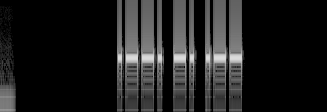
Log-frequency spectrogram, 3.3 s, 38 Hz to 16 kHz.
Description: Morse code, heard as a keyed tone, about 30 wpm, 700 Hz. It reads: PNW
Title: USA Call Sign Postfixes - 3 Letters 30wpm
